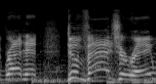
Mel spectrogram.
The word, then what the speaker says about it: Broadhead-Devashrayee: And West Coast Conference Player of the Year, Cassie Broadhead-Devashrayee, will join us.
